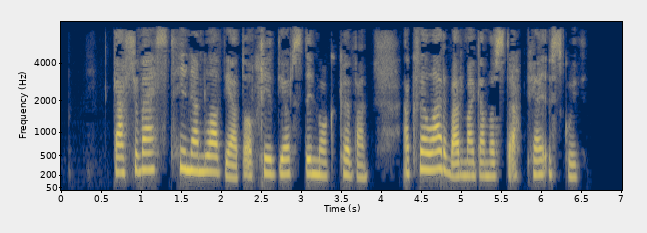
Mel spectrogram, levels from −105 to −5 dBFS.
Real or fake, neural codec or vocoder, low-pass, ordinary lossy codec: fake; codec, 16 kHz, 2 kbps, FunCodec, trained on Chinese and English, 25 frames a second; 7.2 kHz; MP3, 32 kbps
